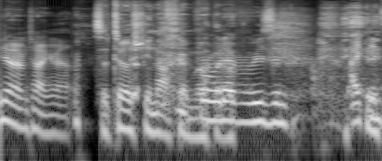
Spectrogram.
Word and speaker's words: Satoshi Nakamoto: cool to aspire to be, sort of the Satoru Nakamoto. I'm saying it wrong. What I know the Bitcoin anonymous. Nakamoto. Yeah, you know what I'm talking about. Satoshi Nakamoto.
